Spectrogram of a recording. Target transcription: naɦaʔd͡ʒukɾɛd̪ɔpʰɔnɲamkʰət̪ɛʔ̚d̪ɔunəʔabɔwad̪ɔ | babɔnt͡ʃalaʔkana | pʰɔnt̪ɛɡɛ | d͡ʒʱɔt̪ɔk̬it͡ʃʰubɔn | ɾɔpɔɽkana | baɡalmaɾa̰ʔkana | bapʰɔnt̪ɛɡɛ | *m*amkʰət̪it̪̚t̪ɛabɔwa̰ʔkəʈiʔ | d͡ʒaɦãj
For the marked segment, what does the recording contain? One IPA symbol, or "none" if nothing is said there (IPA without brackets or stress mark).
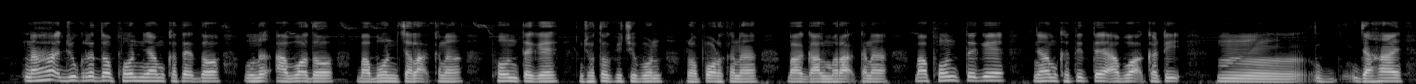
ɲ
